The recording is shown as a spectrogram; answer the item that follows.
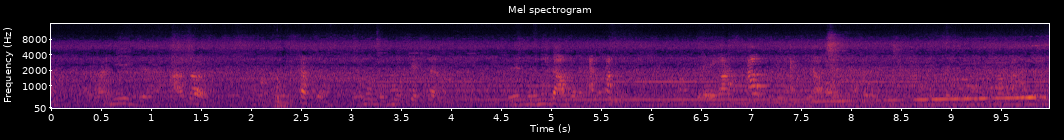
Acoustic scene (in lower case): subway train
